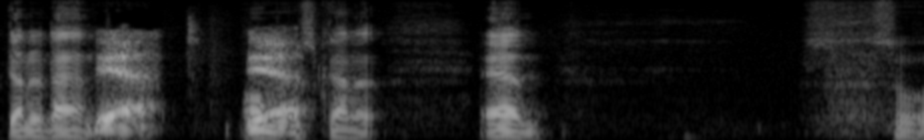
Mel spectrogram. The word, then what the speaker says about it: Dana Dan: started I was like what's the pronunciation I think it was Dan danad like we were saying but faster like danadan yeah kind of and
